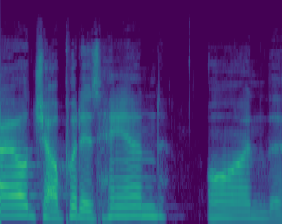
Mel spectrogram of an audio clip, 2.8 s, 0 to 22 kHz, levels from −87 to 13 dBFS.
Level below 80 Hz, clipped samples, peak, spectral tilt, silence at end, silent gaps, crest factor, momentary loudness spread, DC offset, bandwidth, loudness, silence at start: -74 dBFS; under 0.1%; -6 dBFS; -4.5 dB/octave; 0 s; none; 20 dB; 12 LU; under 0.1%; 14 kHz; -27 LUFS; 0 s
